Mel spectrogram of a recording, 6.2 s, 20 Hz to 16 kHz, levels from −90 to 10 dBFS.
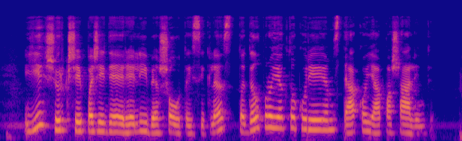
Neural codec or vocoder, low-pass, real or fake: vocoder, 24 kHz, 100 mel bands, Vocos; 10.8 kHz; fake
